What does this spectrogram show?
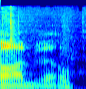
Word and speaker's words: Vaudeville: I don't know how you pronounce it's it. It's Vaudeville.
